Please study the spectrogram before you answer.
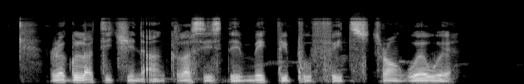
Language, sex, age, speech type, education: Nigerian Pidgin, male, 15-29, spontaneous, tertiary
